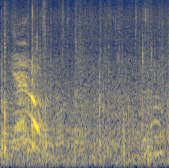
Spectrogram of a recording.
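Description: Distant shouts on the football field: one drawn-out, falling shout right at the start, then fainter calls and a few faint sharp knocks.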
